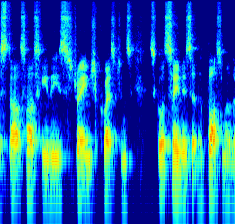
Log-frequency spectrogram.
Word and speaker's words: Skorzeny: It's Skorzeny. I think Skorzeny is how most people, probably most Germans, pronounced it when not educated. So Skorzeny. Anyway, eventually he finds himself, he's hauled into a room with five others, I think it is.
